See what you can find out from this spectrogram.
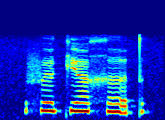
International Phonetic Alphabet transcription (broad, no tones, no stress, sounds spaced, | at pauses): f ø kʲ œ x ə t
